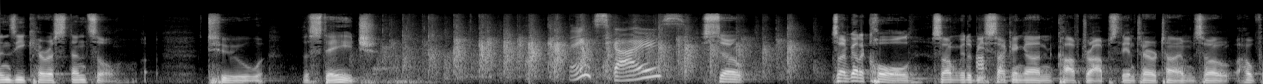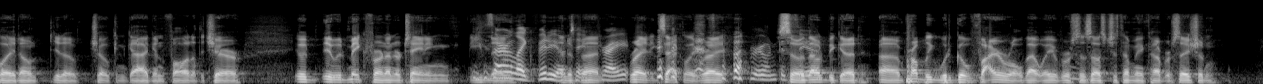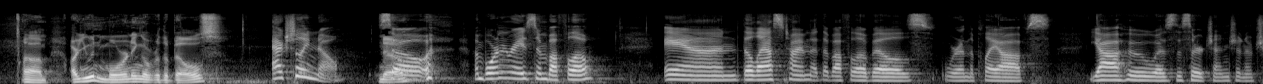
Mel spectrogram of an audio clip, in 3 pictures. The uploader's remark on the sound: Startup Grind Columbus. This is the audio recording from the live event on 1/8/2018.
